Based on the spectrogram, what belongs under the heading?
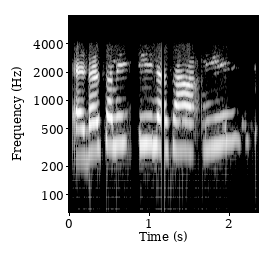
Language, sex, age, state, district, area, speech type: Goan Konkani, female, 30-45, Goa, Tiswadi, rural, conversation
